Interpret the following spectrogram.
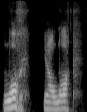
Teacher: a ch is a sound that doesn't occur in English. It's a guttural.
